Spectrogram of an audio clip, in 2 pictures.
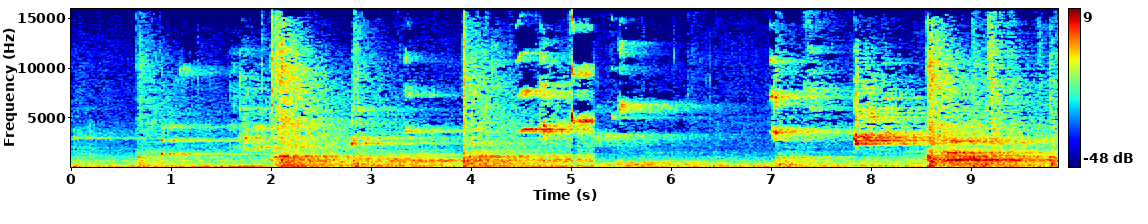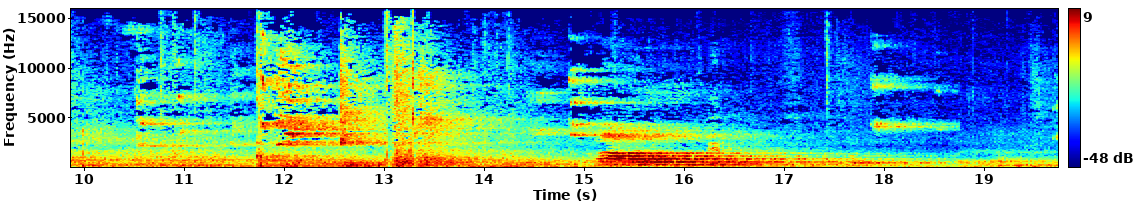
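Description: Doubles badminton rally: sharp racket strikes on the shuttlecock and shoes squeaking on the court mat, echoing in a large hall, with players' voices.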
